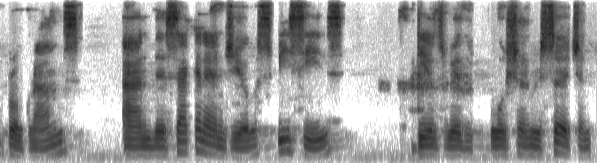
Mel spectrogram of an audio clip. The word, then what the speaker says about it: SPESEAS: The first NGO, Species, it's spelled SPESEAS. So it's a play on words, Right, species.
